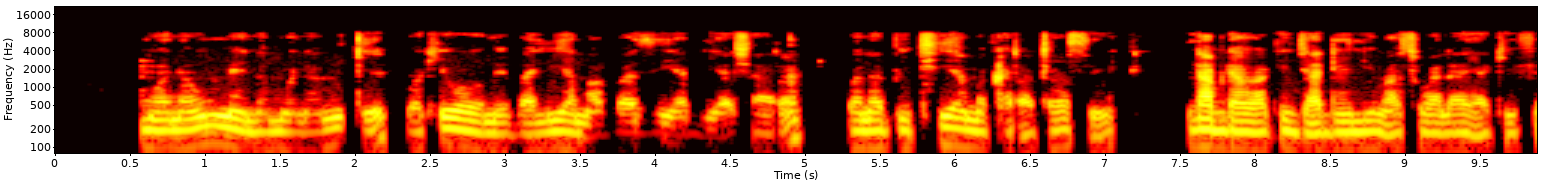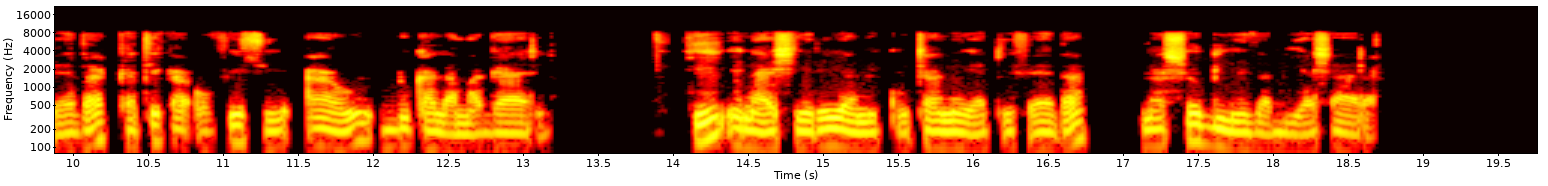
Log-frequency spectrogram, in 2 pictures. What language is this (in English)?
Swahili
